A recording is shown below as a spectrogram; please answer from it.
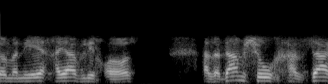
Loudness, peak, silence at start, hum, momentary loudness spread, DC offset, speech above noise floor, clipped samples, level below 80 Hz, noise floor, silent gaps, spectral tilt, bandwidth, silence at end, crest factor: -26 LUFS; -10 dBFS; 0 s; none; 8 LU; under 0.1%; 22 dB; under 0.1%; -68 dBFS; -48 dBFS; none; -9 dB/octave; 4.3 kHz; 0 s; 16 dB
